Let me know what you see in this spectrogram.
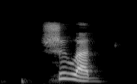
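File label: "шылад", Komi, female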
